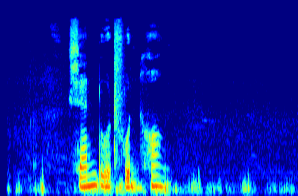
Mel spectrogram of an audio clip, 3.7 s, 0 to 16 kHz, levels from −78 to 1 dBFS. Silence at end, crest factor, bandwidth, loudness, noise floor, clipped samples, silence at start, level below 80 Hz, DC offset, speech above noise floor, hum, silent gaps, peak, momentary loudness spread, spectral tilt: 0.6 s; 22 dB; 11.5 kHz; -21 LUFS; -52 dBFS; under 0.1%; 0.5 s; -52 dBFS; under 0.1%; 32 dB; none; none; -2 dBFS; 25 LU; -6.5 dB/octave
